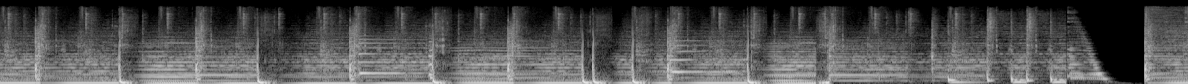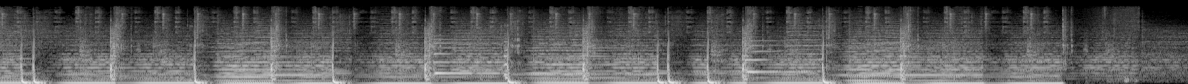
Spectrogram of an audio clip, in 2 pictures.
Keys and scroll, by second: 1.2 ctrl+z, 3.4 ctrl+z, 3.5 ctrl+z, 19.4 ctrl+1, 19.4-20.9 typing, 21.1 ctrl+1.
